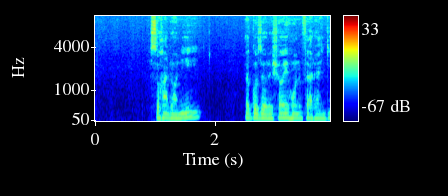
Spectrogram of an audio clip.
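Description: An elderly man speaks slowly in short bursts close to a microphone.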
